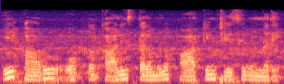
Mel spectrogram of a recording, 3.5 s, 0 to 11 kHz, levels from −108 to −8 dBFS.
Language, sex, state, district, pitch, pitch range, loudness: Telugu, male, Telangana, Hyderabad, 120 Hz, 110-135 Hz, -17 LUFS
